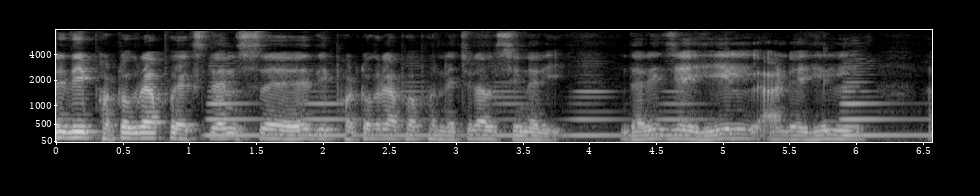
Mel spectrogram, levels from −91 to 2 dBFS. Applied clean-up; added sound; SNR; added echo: none; Wind instrument, woodwind instrument; 11 dB; reverberation time 0.2 s.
